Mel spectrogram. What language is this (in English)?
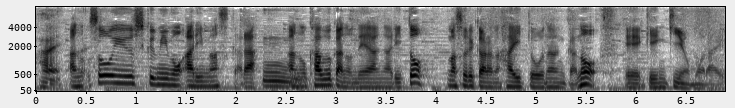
Japanese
